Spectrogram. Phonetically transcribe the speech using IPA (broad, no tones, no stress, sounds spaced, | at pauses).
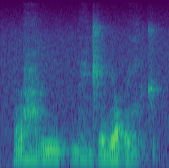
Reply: r a̤ v i | b e̤ d͡ʒ e lʲ ɔ p ɘ vʲ ṳ t͡ʃ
